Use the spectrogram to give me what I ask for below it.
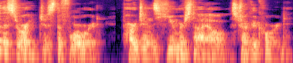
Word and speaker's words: Pargin: pronounced the same as the G in GIF.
